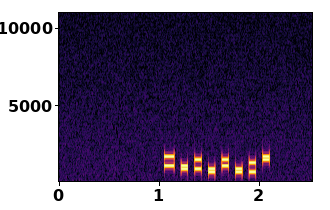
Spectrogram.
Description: Multi-frequency trunk signalling (R1, as on North American trunks), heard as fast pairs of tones, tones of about 70 ms. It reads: KP 381914 ST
